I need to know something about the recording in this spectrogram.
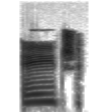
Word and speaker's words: aged: desired or final condition aged pronounced as one syllable mature well-aged cheeses advanced in years aged is pronounced as two syllables aged members of the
